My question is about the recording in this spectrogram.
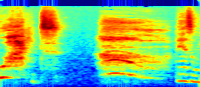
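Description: A woman's sharp gasp of surprise, then a short voiced exclamation rising and falling in pitch, with speech starting near the end.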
